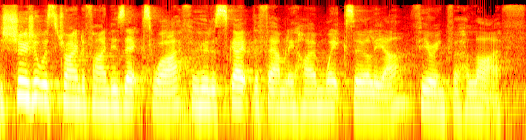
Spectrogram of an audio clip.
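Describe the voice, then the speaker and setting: A woman speaks in an Australian accent. Her pitch is medium. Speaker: politician. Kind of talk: parliamentary speech. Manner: formal.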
